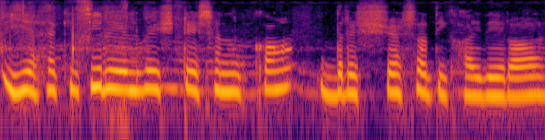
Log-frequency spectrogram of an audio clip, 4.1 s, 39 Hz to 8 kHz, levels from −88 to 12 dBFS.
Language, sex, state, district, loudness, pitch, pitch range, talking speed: Hindi, female, Uttar Pradesh, Shamli, -12 LUFS, 255 Hz, 230-270 Hz, 160 wpm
